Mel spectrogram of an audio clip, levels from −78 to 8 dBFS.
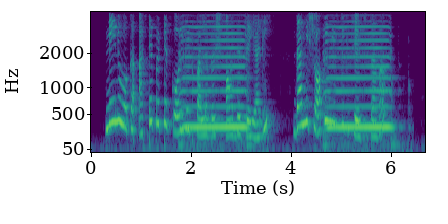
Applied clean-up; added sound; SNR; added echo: none; Bowed string instrument; -2 dB; reverberation time 0.3 s.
